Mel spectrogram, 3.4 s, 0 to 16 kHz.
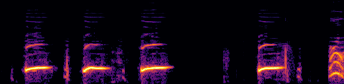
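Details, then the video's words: Watercock of rice paddies and marshes giving slurred, rising-then-flat whistled hoots about every half second. Soft knocking clicks fall between them, and the series ends in one throaty, ringing pulsed note. The recording is clean. "Mp3 Ayam Ayaman Sawah"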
